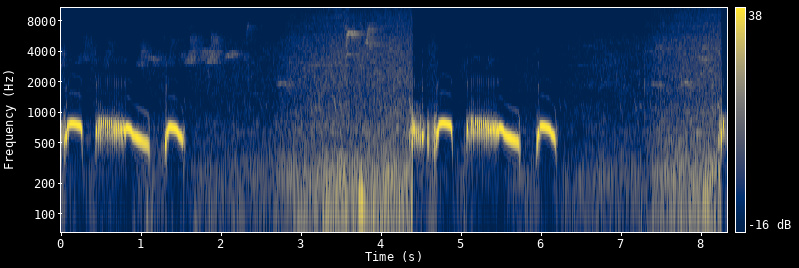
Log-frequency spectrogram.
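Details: A female spotted dove, its voice used to lure birds for trapping, coos in two loud phrases about four seconds apart, each a short note, a long falling coo and a hooked ending. Faint high chirps from other birds sound in the gaps.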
